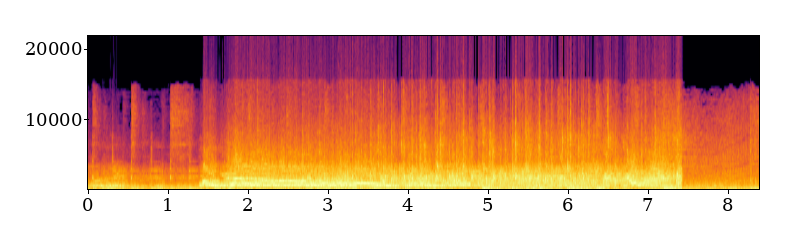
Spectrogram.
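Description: Background music, with a loud burst of cheering and long shouts about one and a half seconds in, as a goal is scored. The cheering is cut off suddenly near the end.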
